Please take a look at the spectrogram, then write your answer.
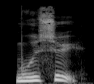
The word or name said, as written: modsø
